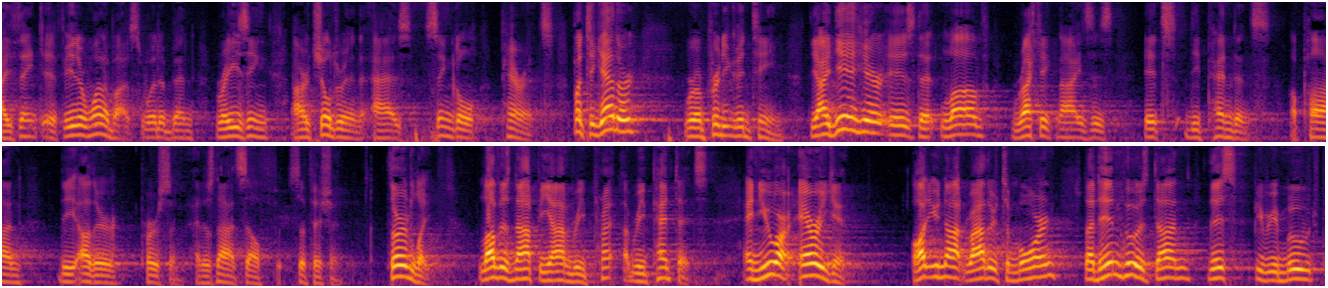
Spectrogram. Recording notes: This is a sermon recorded at the Lebanon Bible Fellowship Church in Lebanon, PA on May 24, 2015 during the evening service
